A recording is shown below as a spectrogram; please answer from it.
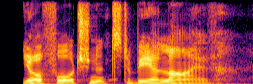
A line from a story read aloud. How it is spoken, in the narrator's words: he sighed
